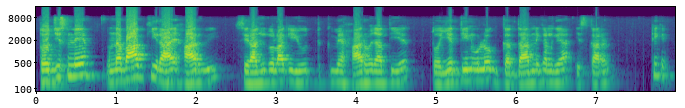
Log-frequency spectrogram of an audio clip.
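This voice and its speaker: Male history tutor, fairly high voice, Bihar-Jharkhand accent; colloquial, repeats key points, poses questions and answers them. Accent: eastern Indian Hindi, Bihar-Jharkhand. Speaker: history teacher. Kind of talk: informal exam-prep lesson, explaining a text.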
